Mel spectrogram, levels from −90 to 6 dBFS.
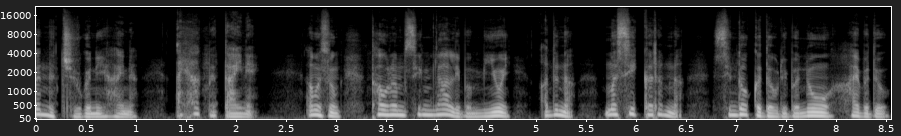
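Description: Nothing in the speech stood out as a technical problem on listening.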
